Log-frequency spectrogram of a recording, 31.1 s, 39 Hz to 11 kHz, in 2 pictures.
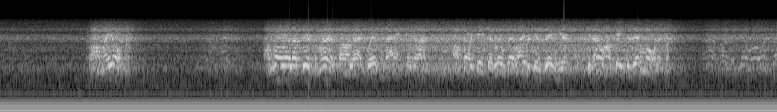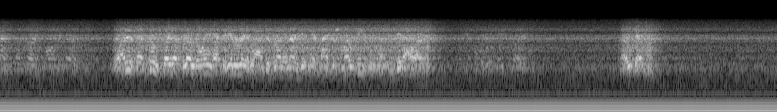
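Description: Connex CX-3400HP CB radio receiving on channel 34: voices of other stations come through its speaker in two long transmissions and two short bursts, with a steady hiss of static between them.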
